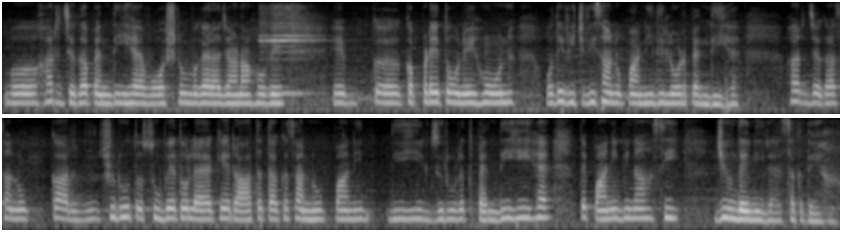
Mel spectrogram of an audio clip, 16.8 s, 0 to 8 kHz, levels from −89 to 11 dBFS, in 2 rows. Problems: constant background noise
